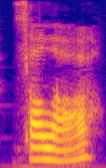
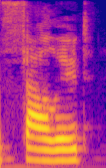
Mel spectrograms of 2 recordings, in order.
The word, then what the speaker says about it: Salah: They mispronounce my Syrian husband's name, Salah, which means prayer in Islam, by the way. They call him Salad right in her thumbnails.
